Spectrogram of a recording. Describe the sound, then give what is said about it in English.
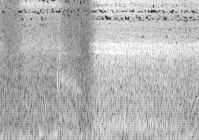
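A voice imitates someone taking deep breaths: a soft, airy inhale swells into a long, loud rush of breath that stays strong and hissing to the end. “So this person would take deep breaths as if they're about to shake a lulav.”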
